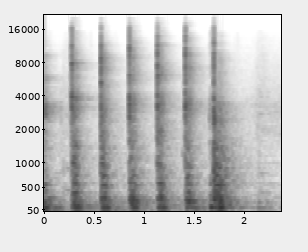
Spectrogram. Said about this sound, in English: we're going to have to use the hammer to knock it all the way down.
